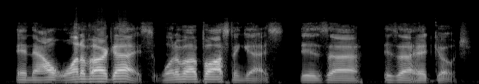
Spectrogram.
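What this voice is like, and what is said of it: Boston accent slipping through. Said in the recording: “I just slipped my accent there. That's not great.”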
